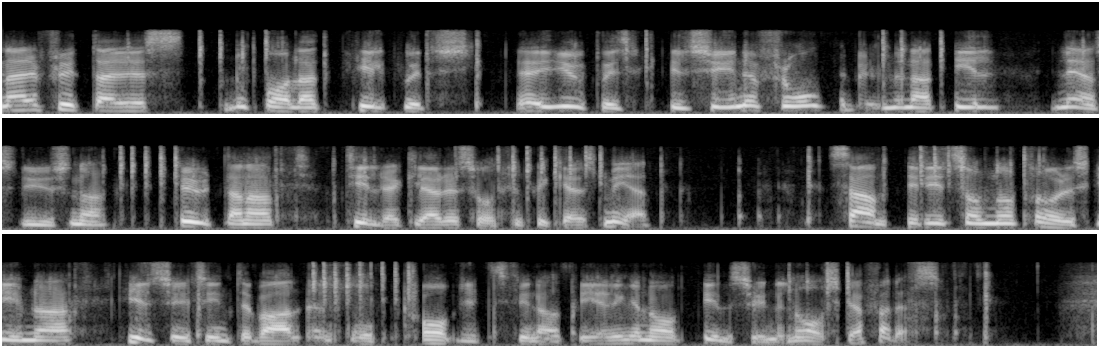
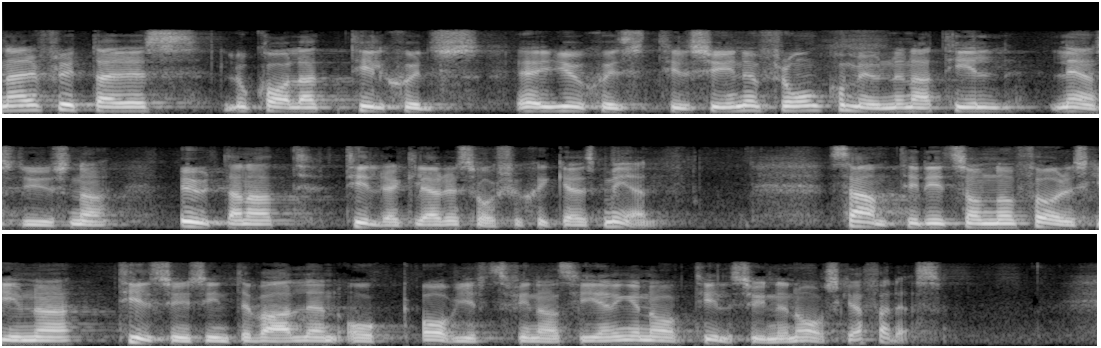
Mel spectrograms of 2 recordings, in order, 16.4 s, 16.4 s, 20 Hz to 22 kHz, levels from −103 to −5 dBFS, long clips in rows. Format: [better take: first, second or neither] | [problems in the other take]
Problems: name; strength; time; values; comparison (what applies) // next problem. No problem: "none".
second | noise reduction (neural diffusion model UNIVERSE++)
